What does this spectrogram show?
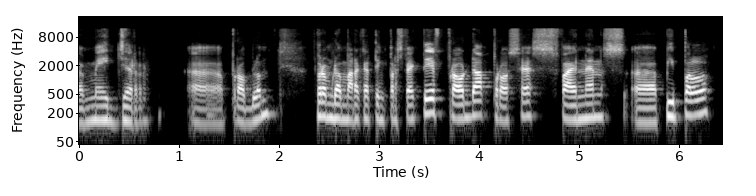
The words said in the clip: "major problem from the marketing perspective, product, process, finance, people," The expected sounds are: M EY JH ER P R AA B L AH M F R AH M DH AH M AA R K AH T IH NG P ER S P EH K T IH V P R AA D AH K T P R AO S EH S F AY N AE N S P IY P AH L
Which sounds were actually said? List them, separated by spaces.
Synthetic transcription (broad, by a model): M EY JH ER P R AA B L AH M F R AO M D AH M AA R K AH T IH NG P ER S P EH K T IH F P R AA D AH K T P R AO S EH S F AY N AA N S P IY P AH L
